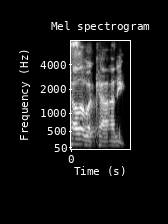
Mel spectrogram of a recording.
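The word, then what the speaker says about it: palawa kani: Palawakani is Palawakani.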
